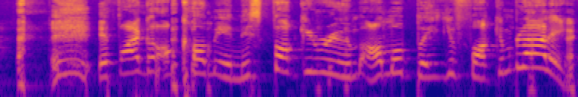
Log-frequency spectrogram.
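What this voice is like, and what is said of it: Put-on British accent. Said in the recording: “Perfect British accent... That is flawless.”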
